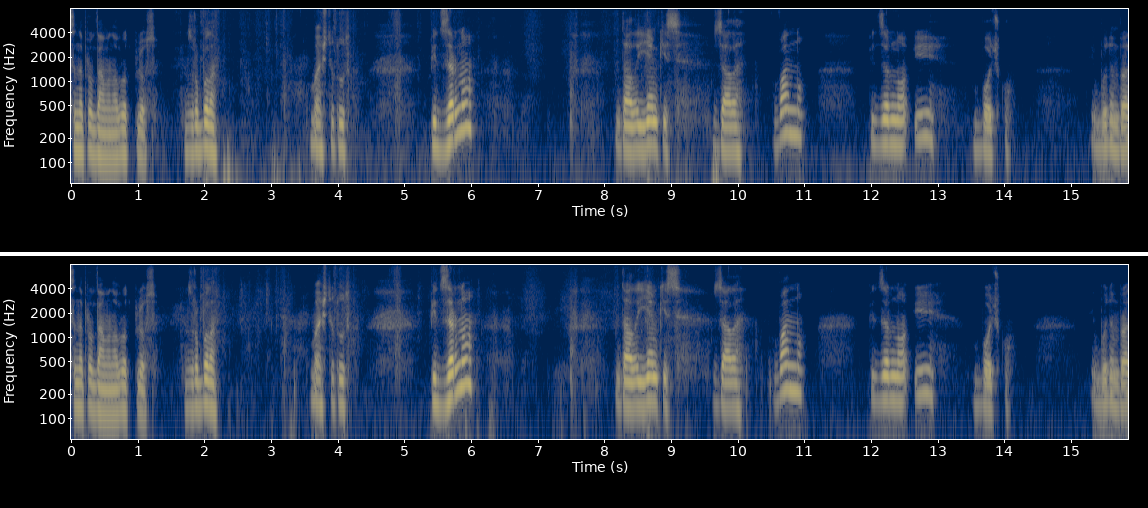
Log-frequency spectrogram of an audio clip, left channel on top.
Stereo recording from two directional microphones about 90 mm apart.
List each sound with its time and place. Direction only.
0.0 s speech: 70° left (ahead or behind); by 1.3 s 45° left (ahead or behind)
1.7 s speech: 60° left (ahead or behind)
3.6 s speech: 85° left; by 4.2 s 60° left (ahead or behind)
4.5 s a sound: 40° left (ahead or behind); by 6.4 s 25° left (ahead or behind)
7.4 s a sound: 25° left (ahead or behind)
9.3 s a sound: 70° left (ahead or behind)
10.6 s speech: 35° left (ahead or behind)
11.9 s speech: 60° left (ahead or behind)
15.3 s speech: 50° left (ahead or behind)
